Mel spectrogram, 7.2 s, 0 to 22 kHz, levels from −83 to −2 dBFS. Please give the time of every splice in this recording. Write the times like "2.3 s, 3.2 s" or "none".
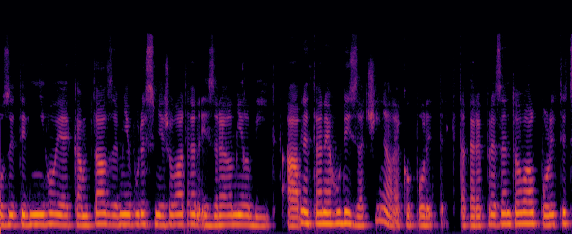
2.3 s, 3.8 s, 5.9 s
